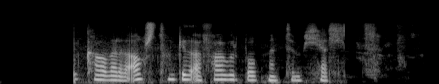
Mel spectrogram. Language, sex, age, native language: Icelandic, female, 50-59, Icelandic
